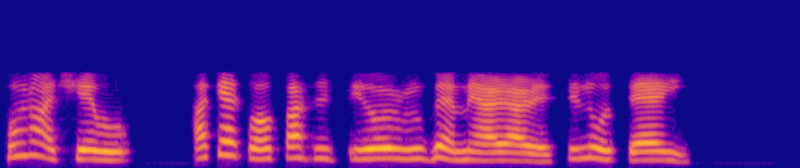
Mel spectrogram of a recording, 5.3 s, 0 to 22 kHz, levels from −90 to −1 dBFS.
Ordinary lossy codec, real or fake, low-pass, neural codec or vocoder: none; fake; 3.6 kHz; codec, 16 kHz, 1 kbps, FunCodec, trained on LibriTTS, 50 frames a second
